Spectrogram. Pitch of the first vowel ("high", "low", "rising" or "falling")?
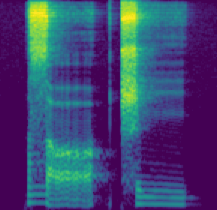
falling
